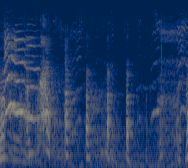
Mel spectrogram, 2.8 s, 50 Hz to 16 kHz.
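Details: Five-week-old F1b Cavapoo puppies from Honey's litter, kept at a commercial kennel in Carthage, Missouri, give a drawn-out high whimper followed by a string of sharp, short yips about every third of a second, ending in another whine.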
